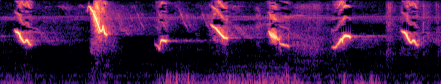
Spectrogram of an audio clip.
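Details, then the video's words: Açoite-style song of a red-cowled cardinal recorded in Fortaleza, Ceará: bright, clear descending whistles, some short and hooked, delivered in an irregular series about every half second, over soft low rumbling in the background. "Galo de campina - CANTO DE AÇOITE."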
